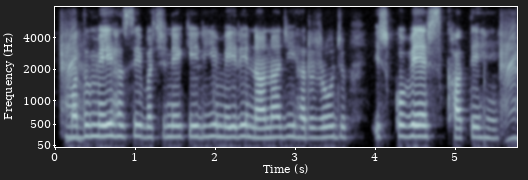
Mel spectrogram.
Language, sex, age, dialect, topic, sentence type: Hindi, female, 18-24, Kanauji Braj Bhasha, agriculture, statement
